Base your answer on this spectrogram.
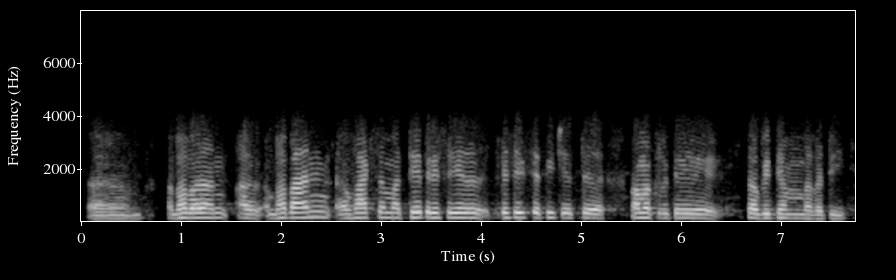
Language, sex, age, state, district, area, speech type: Sanskrit, male, 18-30, Odisha, Khordha, rural, conversation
